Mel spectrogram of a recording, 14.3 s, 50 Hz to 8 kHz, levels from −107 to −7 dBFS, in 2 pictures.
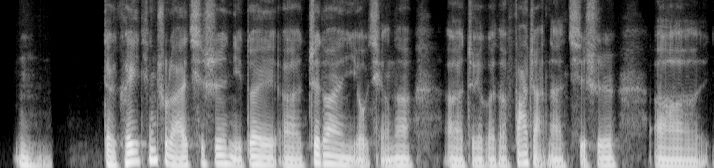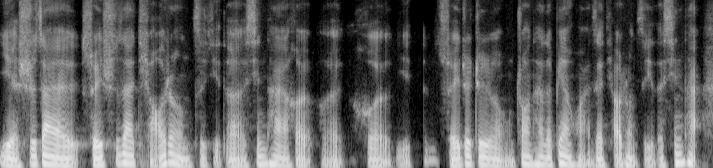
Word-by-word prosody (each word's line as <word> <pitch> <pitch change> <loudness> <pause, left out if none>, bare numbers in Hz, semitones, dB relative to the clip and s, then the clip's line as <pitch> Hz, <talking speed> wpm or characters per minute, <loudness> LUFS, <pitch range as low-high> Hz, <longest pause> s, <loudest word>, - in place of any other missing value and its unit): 嗯， 85 -1 -2 0.5
对， 90 -2 +4
可 120 +8 +5
以 125 - +6
听 140 +3 +2
出 145 - +1
来， 85 -2 +4
其 90 +4 -5
实 105 +1 +2
你 80 -5 +2
对， 90 +1 +4
呃， 80 -1 +1
这 110 +8 +3
段 100 -4 +3
友 75 -2 0
情 75 - -3
呢 85 0 +1 0.3
呃， 80 -2 0
这 80 +1 -2
个 75 - -2
的 80 0 -2
发 110 +6 0
展 115 - 0
呢， 75 0 0
其 75 - -4
实， 85 0 -1 0.4
呃， 75 -3 0
也 85 -4 +3
是 100 +6 0
在 90 -4 +4
随 85 - +3
时 95 +3 -5
在 110 -2 +4
调 95 -3 -2
整 95 -9 +1
自 75 - -7
己 - - -8
的 75 -1 -2
心 95 +5 -2
态， 90 -5 0
和 80 - -2
和 - - -6
和 75 -2 -4
一 - - -9 0.2
随 80 - 0
着 100 +4 +2
这 95 -1 +2
种 75 -4 -2
状 95 - 0
态 95 0 0
的 85 - +1
变 95 -1 +1
化， 90 -1 -4
在 80 - -1
调 - - -2
整 - - -1
自 - - -12
己 - - -3
的 80 - -6
心 110 +7 -1
态。 115 0 0
85 Hz, 255 characters per minute, -23 LUFS, 80-100 Hz, 0.5 s, 以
